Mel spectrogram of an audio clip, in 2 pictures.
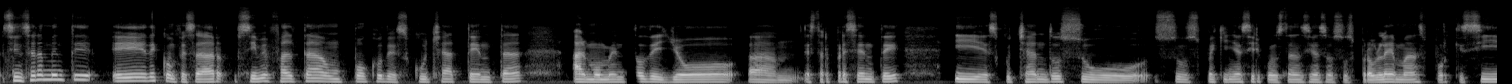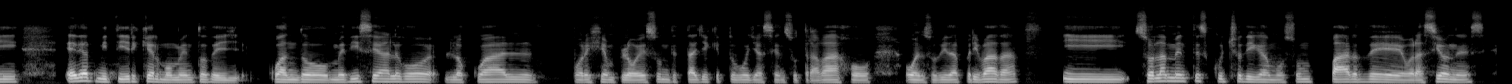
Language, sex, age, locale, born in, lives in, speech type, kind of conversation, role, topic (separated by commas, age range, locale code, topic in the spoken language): Spanish, male, 25-29, es-MX, Mexico, Mexico, conversation, advice, user, ¿Cómo puedo ofrecer apoyo emocional a mi pareja sin minimizar sus sentimientos?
